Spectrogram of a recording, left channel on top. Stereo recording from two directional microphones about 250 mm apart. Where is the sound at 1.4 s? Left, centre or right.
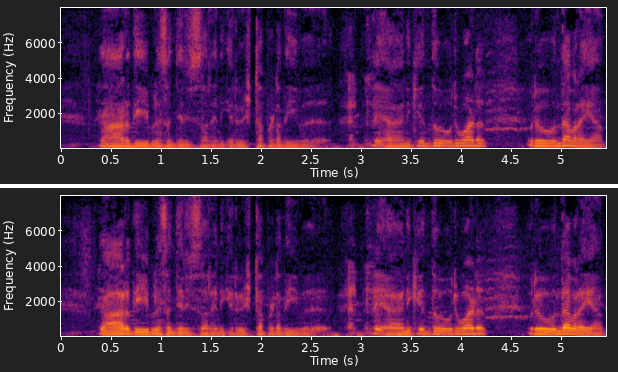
Centre.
